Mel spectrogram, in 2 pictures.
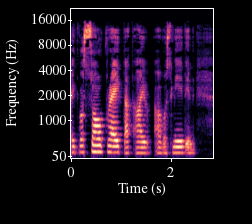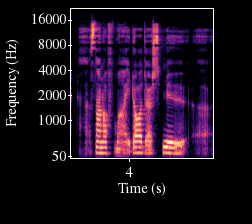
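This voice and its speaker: In a Finnish accent, a woman speaks at a fairly slow pace. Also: big swings in loudness. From Finland, Helsinki. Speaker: sales professional. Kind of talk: interview. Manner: halting.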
